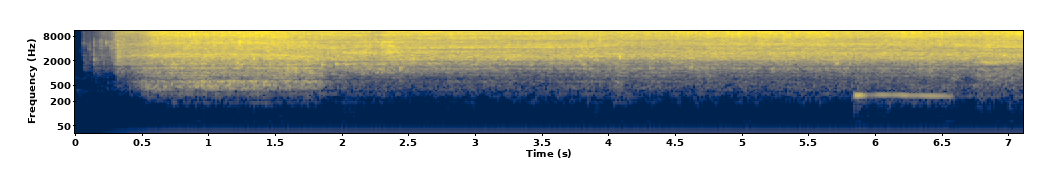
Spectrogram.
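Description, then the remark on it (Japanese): A shower sprays water in a steady, broad hiss that starts abruptly and runs continuously, wetting the head of a person seated on a chair before washing, with no talking; a brief low tone appears near the end. “それじゃあ、シャワーで濡らすね。”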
